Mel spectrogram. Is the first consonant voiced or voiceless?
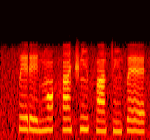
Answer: voiceless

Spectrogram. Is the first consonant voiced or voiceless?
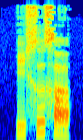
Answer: voiceless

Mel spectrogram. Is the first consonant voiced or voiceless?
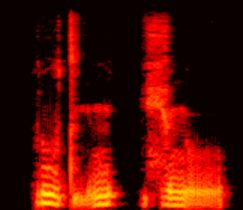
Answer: voiced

